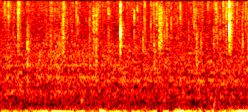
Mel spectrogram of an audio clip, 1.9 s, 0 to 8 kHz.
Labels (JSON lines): {"label": "anthrophony, boat engine", "recorder": "SoundTrap 300"}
